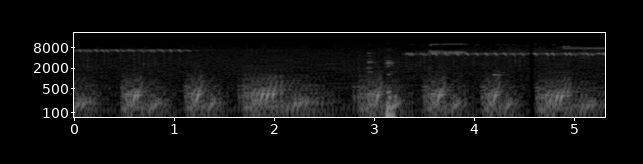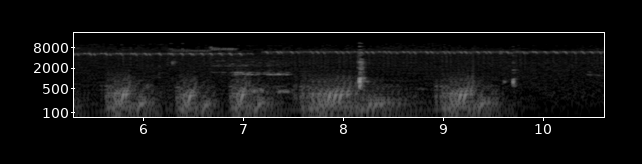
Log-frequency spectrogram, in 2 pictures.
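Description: A young man talks calmly into a headset microphone.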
